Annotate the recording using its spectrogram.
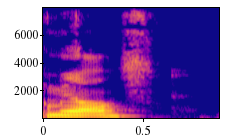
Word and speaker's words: Amiens: 530 brittiska och 70 franska pansarvagnar är som koncentreras vid staden Amiens. – Mm. – Rätt uttalat? – Ja. På svensk-franska så är det väl det.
